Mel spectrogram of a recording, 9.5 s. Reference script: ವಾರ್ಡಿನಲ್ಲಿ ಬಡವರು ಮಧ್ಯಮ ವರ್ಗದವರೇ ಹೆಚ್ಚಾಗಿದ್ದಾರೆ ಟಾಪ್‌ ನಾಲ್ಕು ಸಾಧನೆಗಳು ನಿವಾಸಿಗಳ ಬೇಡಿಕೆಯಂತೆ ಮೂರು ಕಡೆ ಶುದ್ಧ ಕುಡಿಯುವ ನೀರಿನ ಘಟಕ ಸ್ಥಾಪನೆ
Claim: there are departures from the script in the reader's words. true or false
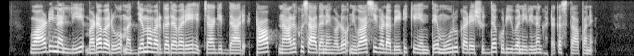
false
